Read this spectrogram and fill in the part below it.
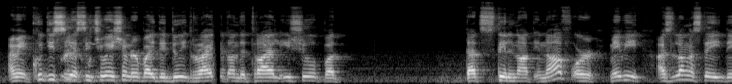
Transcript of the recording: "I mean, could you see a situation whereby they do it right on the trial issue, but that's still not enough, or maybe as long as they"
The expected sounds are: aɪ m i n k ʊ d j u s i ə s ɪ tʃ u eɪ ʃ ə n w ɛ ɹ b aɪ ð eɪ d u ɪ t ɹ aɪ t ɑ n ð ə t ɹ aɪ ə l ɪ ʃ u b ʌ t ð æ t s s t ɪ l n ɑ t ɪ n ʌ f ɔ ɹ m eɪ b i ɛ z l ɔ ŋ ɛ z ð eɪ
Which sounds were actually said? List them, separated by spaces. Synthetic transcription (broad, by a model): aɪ m i n k ʊ d j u s i ə s ɪ tʃ u eɪ ʃ ə n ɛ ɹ b aɪ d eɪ d u ɪ t ɹ aɪ t ɑ n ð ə t ɹ aɪ ə l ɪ ʃ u b ʌ t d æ t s s t ɪ l n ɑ t ɪ n ʌ f ɔ ɹ m eɪ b i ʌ s l ɔ ŋ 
